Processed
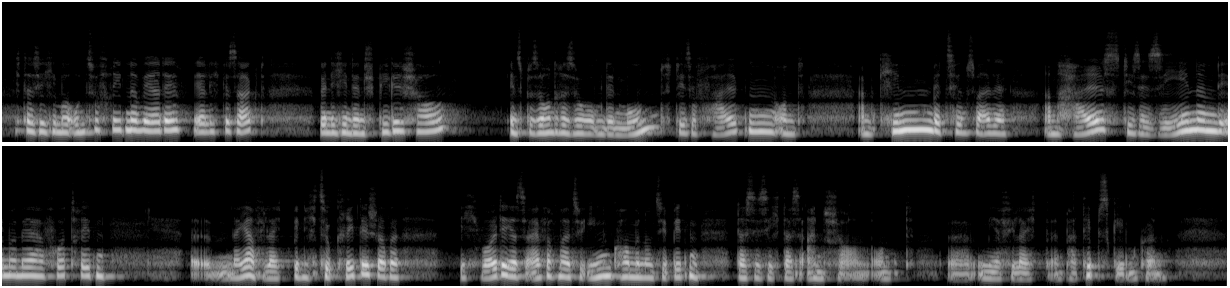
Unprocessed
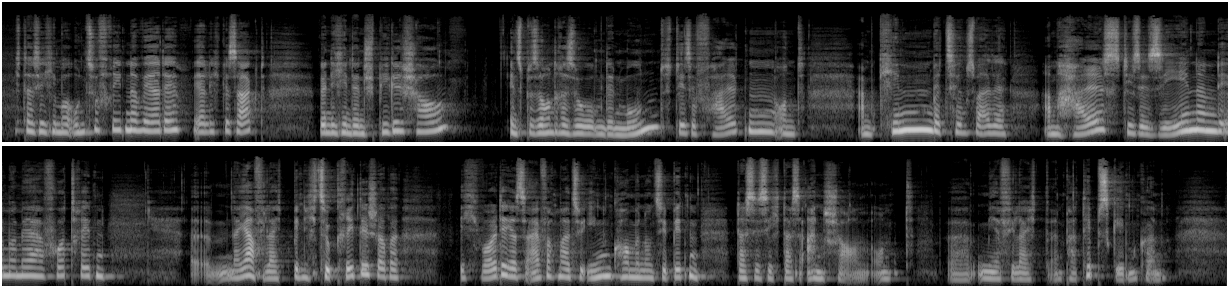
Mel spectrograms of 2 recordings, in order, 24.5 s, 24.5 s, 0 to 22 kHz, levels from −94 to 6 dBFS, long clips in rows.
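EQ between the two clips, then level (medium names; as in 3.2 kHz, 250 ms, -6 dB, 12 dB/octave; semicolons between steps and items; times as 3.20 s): brick-wall FIR high-pass 150 Hz; resonant low-pass 540 Hz, resonance Q 4.9; static phaser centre 340 Hz, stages 6; +7.0 dB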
